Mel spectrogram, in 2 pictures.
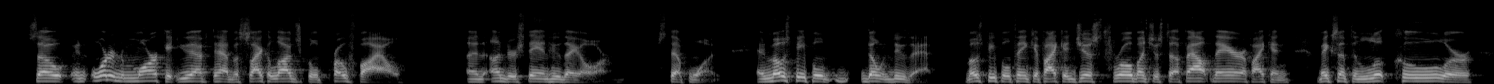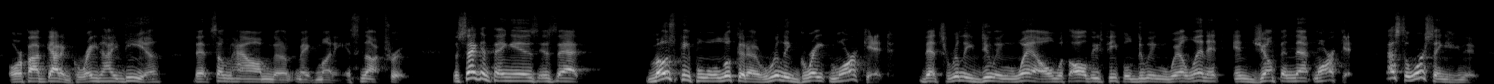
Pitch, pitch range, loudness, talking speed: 145 Hz, 135-175 Hz, -29 LUFS, 205 wpm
